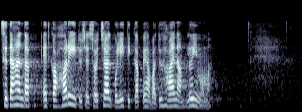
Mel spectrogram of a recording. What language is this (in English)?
Estonian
